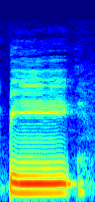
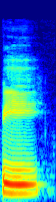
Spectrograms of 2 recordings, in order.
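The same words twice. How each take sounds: First: The vowel is drawn out long. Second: The vowel is short and quick. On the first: "दो अलिफ के बराबर आपको खींच के पढ़ना होगा" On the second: "पा के नीचे ज़ेर आ गया"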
